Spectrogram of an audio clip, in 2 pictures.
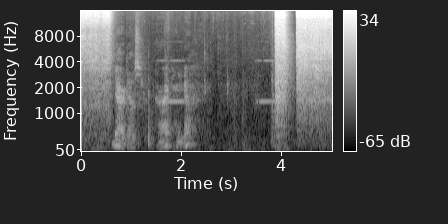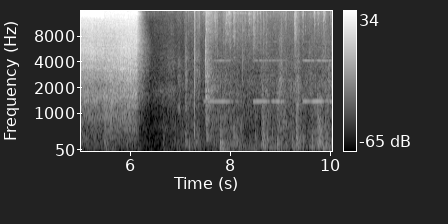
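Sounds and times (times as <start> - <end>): aerosol spray hissing: 0.0 - 0.6, 3.9 - 6.3
faint beeping: 1.5 - 2.5.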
